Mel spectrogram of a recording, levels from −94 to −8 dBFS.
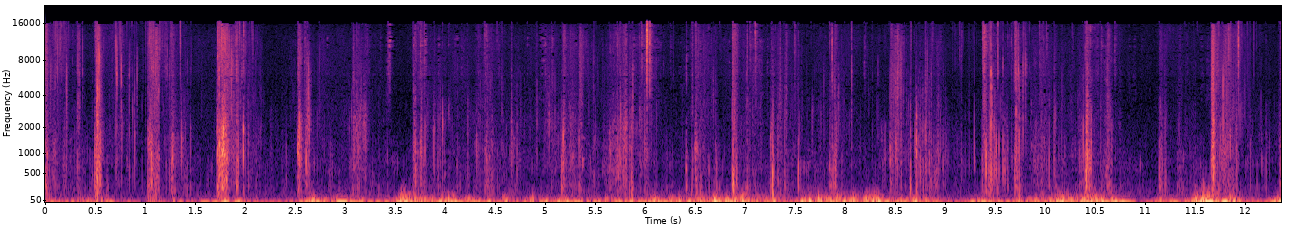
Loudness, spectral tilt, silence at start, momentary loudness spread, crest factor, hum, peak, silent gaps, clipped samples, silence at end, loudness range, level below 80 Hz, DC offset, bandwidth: -36 LUFS; -2.5 dB/octave; 0 s; 18 LU; 28 dB; none; -2 dBFS; none; under 0.1%; 0 s; 7 LU; -38 dBFS; under 0.1%; 17 kHz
